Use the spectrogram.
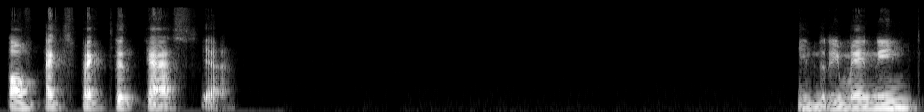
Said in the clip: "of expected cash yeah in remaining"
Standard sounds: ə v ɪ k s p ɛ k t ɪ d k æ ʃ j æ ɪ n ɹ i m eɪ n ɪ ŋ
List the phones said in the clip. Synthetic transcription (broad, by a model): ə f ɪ k s p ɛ k t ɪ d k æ s j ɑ ɪ n ɹ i m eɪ n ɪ ŋ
